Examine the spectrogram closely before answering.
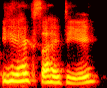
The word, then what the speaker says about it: EXID: And so the group I want to talk about is Exid. So, which actually, now that I say that, I know I'm saying it wrong too. I read that also the other day. EXID.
